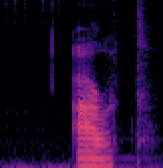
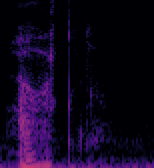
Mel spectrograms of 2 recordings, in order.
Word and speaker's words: Arracht: Aracht. CH is pronounced. You get a wee throaty thing going on with CH in the Irish language. So you get, and then the T at the end of it.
